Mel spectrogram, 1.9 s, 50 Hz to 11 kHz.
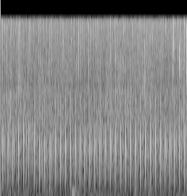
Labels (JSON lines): {"label": "biophony, rattle", "recorder": "SoundTrap 500"}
